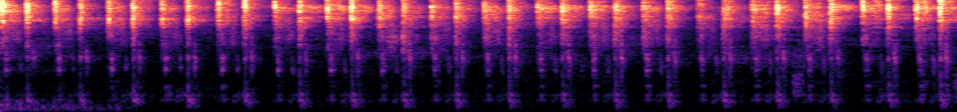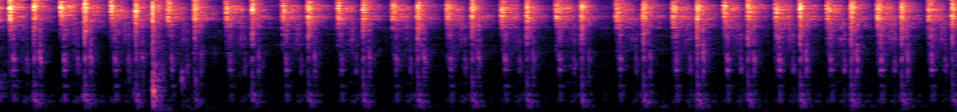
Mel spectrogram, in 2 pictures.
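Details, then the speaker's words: Home-built model engine from England, first test run with exhaust routed away, sitting on bench: sharp evenly spaced knock about three and a half per second, one per stroke; engine knocks, noise felt at one end, cause not yet found. "She's a knocker, that's for sure. But I'll tell you what, everything's running through."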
